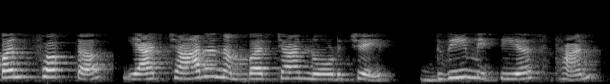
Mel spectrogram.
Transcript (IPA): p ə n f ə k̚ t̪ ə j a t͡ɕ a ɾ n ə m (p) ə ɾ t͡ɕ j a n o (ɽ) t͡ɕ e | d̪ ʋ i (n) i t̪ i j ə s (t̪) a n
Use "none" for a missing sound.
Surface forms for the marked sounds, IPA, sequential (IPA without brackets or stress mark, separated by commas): b, ɽ, m, t̪ʰ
